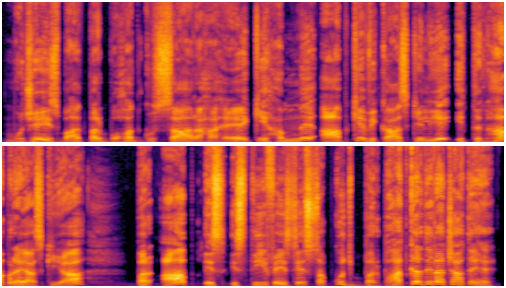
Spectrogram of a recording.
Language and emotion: Hindi, angry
